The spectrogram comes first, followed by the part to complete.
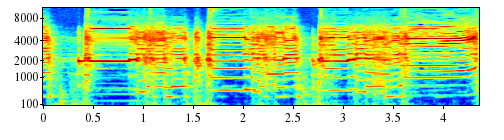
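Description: Electric guitar played alone: a lead phrase of single picked notes with hammer-ons, several notes left ringing. Near the end, one note is bent upward in pitch.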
